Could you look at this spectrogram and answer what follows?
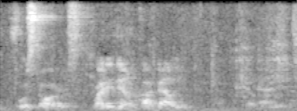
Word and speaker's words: Kybalion: Write it down, Kybalion. How you spell it, Tom? How you spell that? K-Y. Kybal, just like lion.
